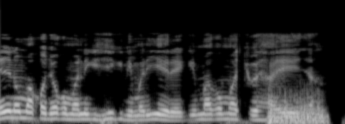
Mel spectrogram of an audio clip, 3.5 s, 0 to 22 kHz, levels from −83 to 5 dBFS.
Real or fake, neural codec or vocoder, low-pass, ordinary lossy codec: real; none; 7.2 kHz; none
